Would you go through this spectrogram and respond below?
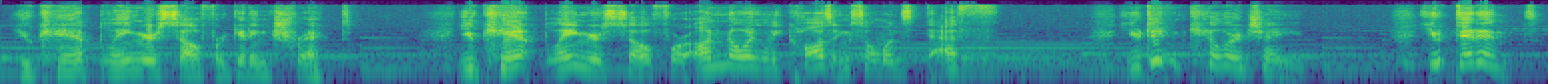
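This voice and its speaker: A man's voice: sits high, expressive, a little slow, soft background music, pitched above the performer's own voice. A man voicing a kind young female animal character in a dramatic story, hesitant and sad as she speaks. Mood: tender reassurance. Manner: soft, hesitant, stammering, comforting.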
